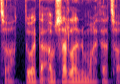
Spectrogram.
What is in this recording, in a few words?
"amserlen", Welsh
